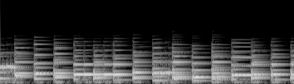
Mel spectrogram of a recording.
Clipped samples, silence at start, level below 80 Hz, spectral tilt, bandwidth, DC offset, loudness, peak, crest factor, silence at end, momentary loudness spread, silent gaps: under 0.1%; 0 s; -46 dBFS; -12 dB/octave; 3.8 kHz; under 0.1%; -15 LUFS; -2 dBFS; 12 dB; 0 s; 3 LU; none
